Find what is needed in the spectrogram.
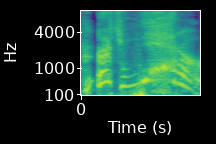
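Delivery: exasperated high squeal.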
